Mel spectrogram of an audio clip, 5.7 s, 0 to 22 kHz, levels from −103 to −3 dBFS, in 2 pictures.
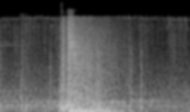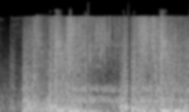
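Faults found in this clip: Chunks out of order at 0.93–1.02 s and 4.09–4.18 s. Jumbled moment. One 46 ms chunk plays one slot late. Chunk arrived or was written late.

Short concealed packet loss at 4.16 s. Brief smear or wobble. About 20 ms never arrived. Decoder concealment extends the last sound for 11 ms, then blends back.

Burst of packet loss at 4.77–4.83 s. Held buzz or fading hiss, then a jump ahead. About 40 ms lost in a row. Concealment fills 45 ms while fading down.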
